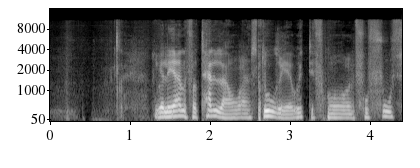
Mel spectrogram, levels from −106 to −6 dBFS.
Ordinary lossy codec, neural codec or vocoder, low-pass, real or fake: none; codec, 24 kHz, 1.5 kbps, HILCodec; 10.8 kHz; fake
